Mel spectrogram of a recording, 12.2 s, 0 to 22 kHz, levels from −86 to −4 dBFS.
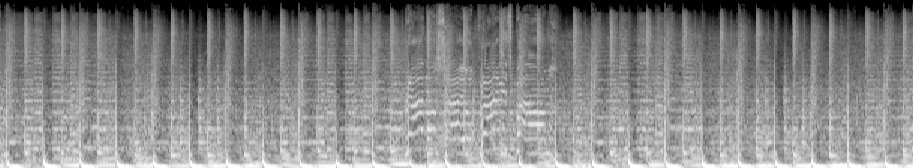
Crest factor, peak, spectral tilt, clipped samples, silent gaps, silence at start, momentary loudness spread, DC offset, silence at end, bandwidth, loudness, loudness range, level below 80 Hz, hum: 8 dB; 0 dBFS; -5 dB/octave; under 0.1%; none; 0 s; 2 LU; under 0.1%; 0 s; 17.5 kHz; -10 LUFS; 1 LU; -8 dBFS; none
